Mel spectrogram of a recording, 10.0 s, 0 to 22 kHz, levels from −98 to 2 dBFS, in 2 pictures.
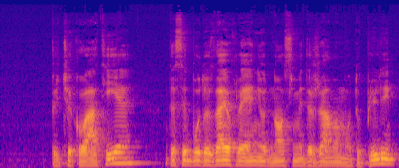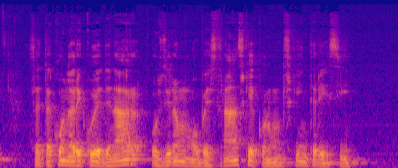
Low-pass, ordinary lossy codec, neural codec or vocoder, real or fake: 19.8 kHz; MP3, 96 kbps; none; real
